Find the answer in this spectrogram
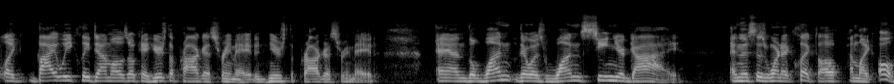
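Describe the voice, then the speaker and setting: Midwestern man, high-pitched, animated storyteller who laughs mid-sentence, podcast co-host. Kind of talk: casual podcast chat.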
